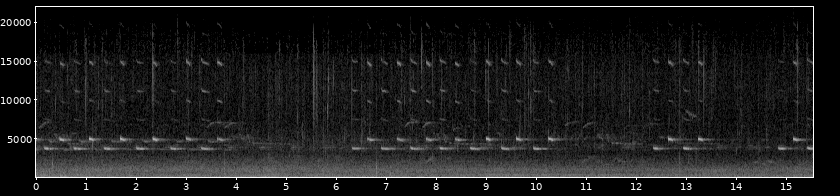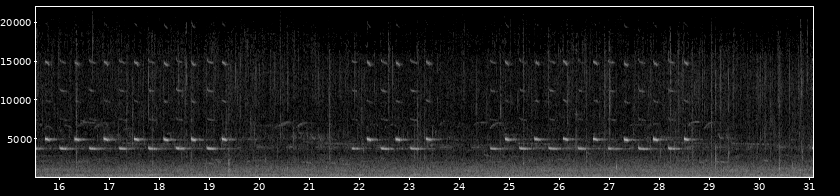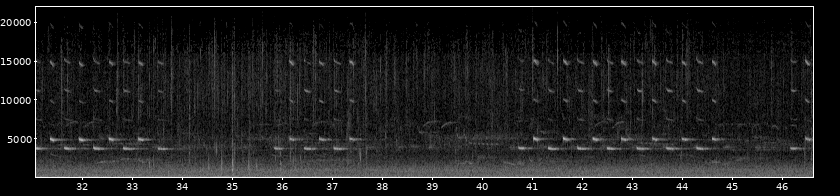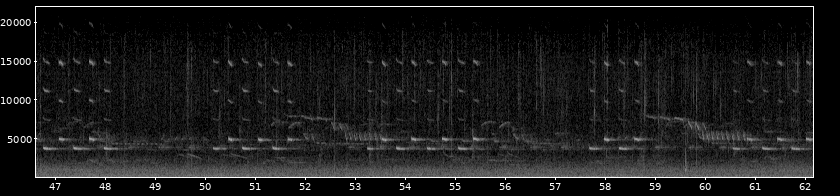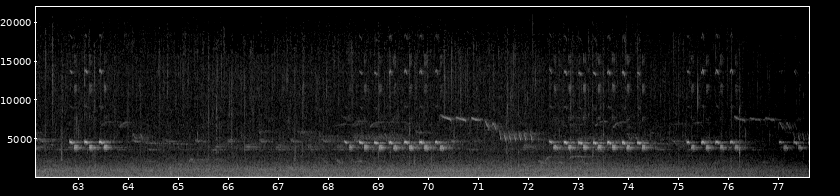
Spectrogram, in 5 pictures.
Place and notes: Court-St.-Étienne, Belgique - La cohue
Early on the morning, it's raining a little bit, the day is awakening slowly and birds are singing.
